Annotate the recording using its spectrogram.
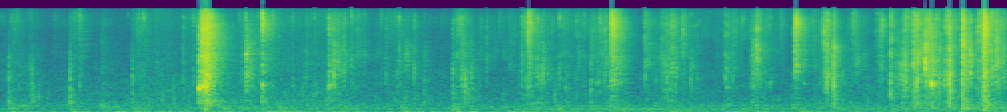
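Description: Footsteps crunching on debris and broken material strewn across a floor, in irregular steps. The loudest crunch comes about two seconds in, and a quick run of crunches comes near the end.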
